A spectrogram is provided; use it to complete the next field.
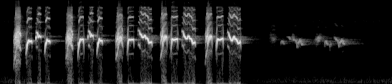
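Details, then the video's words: Dense, lively song of a sooty-headed bulbul, used to call wild birds and as a model for caged ones: quick bursts of bright, bubbly chattering notes, then soft trailing twitters fading out. "Suara Burung KUTILANG GACOR Sangat Rapat"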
